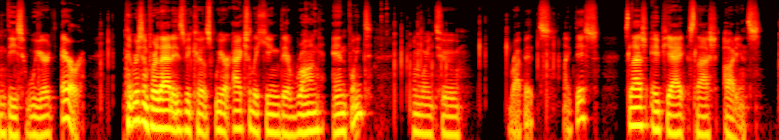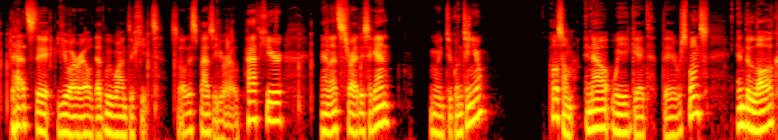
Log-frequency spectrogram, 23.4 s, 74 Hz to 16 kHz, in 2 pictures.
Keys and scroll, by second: 1.4 super+j, 5.6-9.3 typing, 11.2-14.2 typing, 14.8 super+s, 16.3 super+j.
